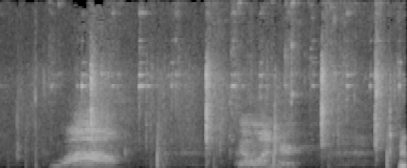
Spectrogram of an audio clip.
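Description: A voice making a drawn-out wordless call that rises and falls in pitch about a second in, then a shorter wavering one near the end, with scattered light clicks.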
